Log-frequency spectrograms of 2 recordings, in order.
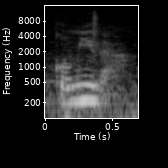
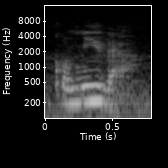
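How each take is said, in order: First: The D is soft, almost like TH. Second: The D is soft, almost like TH.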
